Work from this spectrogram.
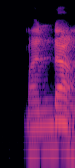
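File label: "mandang", Malay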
